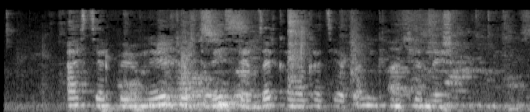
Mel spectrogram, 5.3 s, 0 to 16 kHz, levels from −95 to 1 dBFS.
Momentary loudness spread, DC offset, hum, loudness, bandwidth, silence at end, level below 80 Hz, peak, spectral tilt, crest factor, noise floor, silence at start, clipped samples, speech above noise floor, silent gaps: 17 LU; under 0.1%; none; -22 LUFS; 11.5 kHz; 0 s; -48 dBFS; -4 dBFS; -5.5 dB/octave; 20 dB; -49 dBFS; 0.65 s; under 0.1%; 28 dB; none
